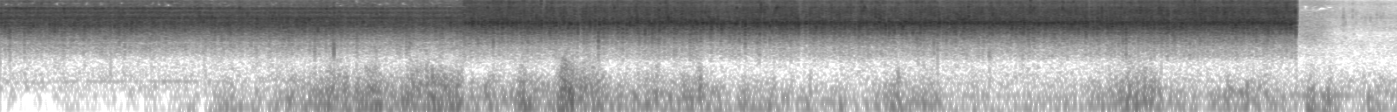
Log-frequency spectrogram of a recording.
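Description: Bacon-wrapped jalapeño poppers sizzling in hot bacon fat in a Trangia camp pan. The sizzle steps up louder about four and a half seconds in and cuts off suddenly near the end.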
